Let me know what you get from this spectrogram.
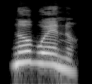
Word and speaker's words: no bueno: We're both saying it wrong. I just like to share my screen for a second here. – How do you say it? – Listen, I'll have Google. Ready? – Mm-hmm. – No bueno. – Did you hear that? – Yeah, well, that was pretty fucking close, dude.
